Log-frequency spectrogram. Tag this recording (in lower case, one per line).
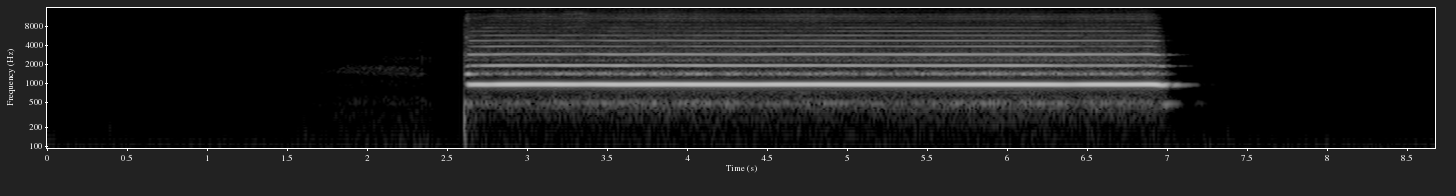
woodwind instrument
music
musical instrument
